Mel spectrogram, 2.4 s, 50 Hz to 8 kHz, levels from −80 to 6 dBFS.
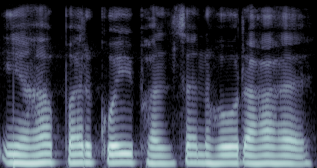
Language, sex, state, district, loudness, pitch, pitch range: Hindi, male, Jharkhand, Ranchi, -13 LUFS, 145 Hz, 140-150 Hz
